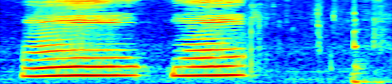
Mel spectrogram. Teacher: when I make the wu sound, my tongue is curled at the back like a ball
